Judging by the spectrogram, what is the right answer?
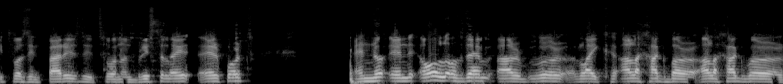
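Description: With a Croatian accent, the speaker talks at a fairly quick pace with fairly even intonation, in a dry, close sound with no echo. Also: man. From Croatia (Dalmatia), raised partly in Serbia. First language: Croatian/Serbian. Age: 40s. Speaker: podcast co-host. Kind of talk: casual chat. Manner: halting, non-fluent English.

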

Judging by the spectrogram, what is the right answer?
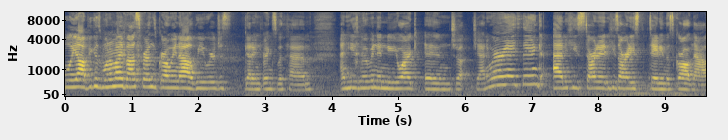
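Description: A woman with an American accent speaks at a fairly quick pace with lively intonation and a fairly high pitch. Audible room echo and noticeable background noise are present. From US West Coast, San Francisco Bay Area. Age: 20s. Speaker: podcast guest. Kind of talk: casual chat.

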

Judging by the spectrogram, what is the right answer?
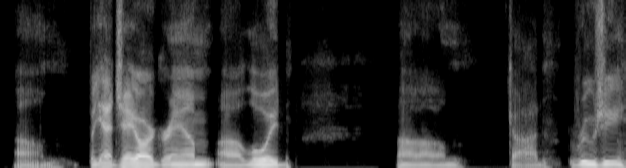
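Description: A man with a Midwestern American accent, fairly low in pitch, at a very slow pace with long, frequent pauses, ordinary pitch variation and big swings in loudness, over a quiet background. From US Midwest, northwest Ohio. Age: 20s. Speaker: country singer-songwriter. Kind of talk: casual interview chat.

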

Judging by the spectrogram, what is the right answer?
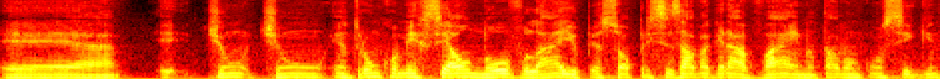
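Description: A man speaks at a fairly quick pace with a medium pitch. His voice is somewhat breathy. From Brazil, Rio de Janeiro. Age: 30s. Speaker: TV director and talk show co-host. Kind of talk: casual chat. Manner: animated.

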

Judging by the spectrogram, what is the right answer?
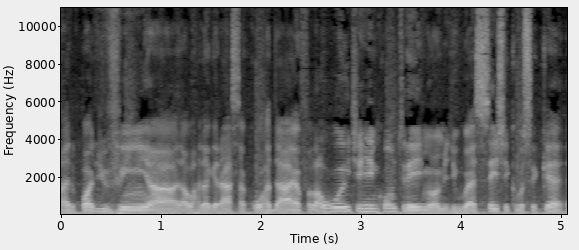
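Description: A man speaks at a fairly quick pace with lively intonation. Noticeable background noise runs under his voice. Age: 20s. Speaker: podcast guest, host's date. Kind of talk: casual chat. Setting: outdoors in a public square.

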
